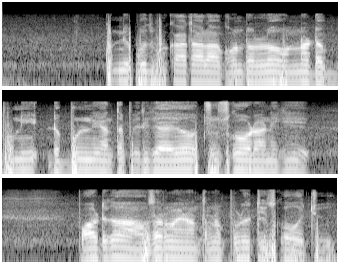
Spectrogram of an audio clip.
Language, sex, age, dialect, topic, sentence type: Telugu, male, 18-24, Central/Coastal, banking, statement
